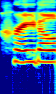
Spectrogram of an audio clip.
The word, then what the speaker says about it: CRDLE: Valerie, I want to make sure I am pronouncing your company name right. Is it CRDLE? Yes, it's cradle because Africa is the cradle of humanity.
